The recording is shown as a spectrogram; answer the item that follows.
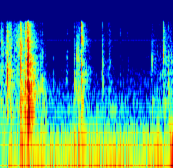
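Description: Tarot cards being handled: a last quick burst of shuffling clicks, then a few soft, scattered card clicks as a card is drawn and laid on the spread.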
